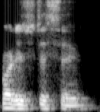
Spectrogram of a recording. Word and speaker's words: Portage des Sioux: Portage des Sioux? Portage to Sioux.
